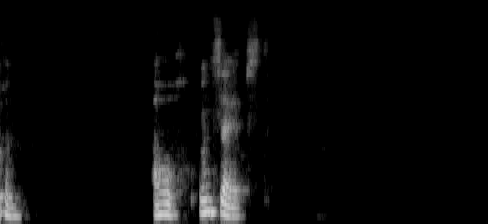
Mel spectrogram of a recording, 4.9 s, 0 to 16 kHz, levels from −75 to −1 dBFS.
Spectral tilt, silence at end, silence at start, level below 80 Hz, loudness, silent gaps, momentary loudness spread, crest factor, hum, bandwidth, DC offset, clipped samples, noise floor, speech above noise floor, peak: -7 dB/octave; 2.3 s; 0 s; -60 dBFS; -24 LUFS; none; 16 LU; 22 dB; none; 11.5 kHz; under 0.1%; under 0.1%; -85 dBFS; 62 dB; -6 dBFS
